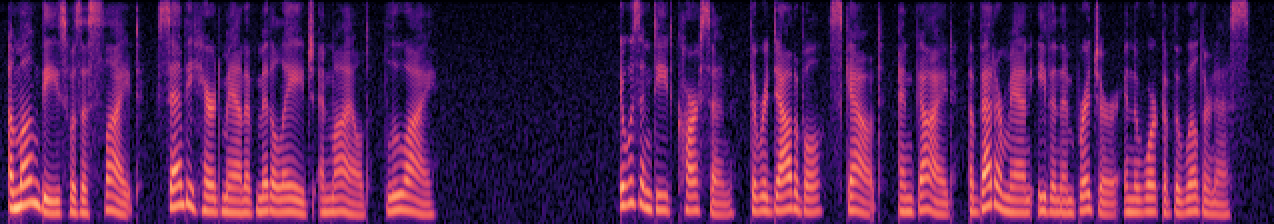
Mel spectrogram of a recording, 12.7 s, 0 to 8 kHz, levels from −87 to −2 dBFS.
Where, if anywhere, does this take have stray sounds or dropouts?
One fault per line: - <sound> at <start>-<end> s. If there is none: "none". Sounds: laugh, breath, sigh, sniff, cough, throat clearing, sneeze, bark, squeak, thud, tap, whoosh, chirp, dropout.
none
